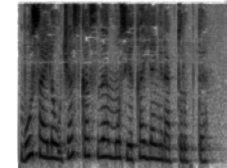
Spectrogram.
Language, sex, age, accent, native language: Uzbek, female, 12-17, Toshkent shahri, Uzbek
